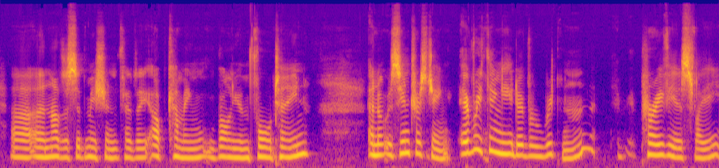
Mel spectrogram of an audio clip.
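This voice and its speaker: In a very clean recording with a silent background, a voice with an Australian accent moves at a fairly slow pace with ordinary pitch variation. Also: woman. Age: 80s+. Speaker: community elder. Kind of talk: interview.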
